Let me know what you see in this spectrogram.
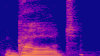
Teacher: first your voice Rises then Falls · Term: exclamation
